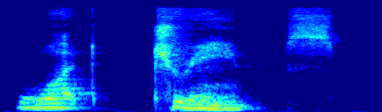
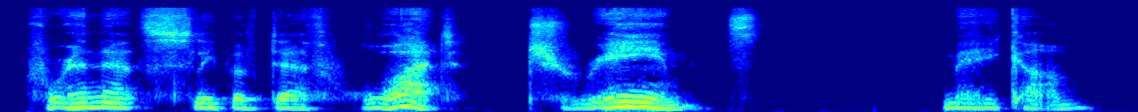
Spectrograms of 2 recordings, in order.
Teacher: Dreams, for sure, stressed. But again, I would hit that what too.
